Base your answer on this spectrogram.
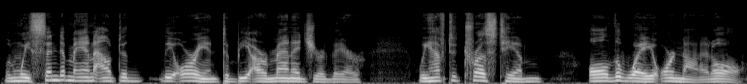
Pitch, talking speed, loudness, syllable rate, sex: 145 Hz, 210 wpm, -18 LUFS, 4.7 syllables/s, male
